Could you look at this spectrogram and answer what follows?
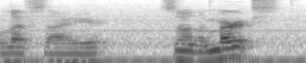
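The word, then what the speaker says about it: Murks: but it's also like pronounced like merc like the short term for mercenaries it's it's creative okay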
